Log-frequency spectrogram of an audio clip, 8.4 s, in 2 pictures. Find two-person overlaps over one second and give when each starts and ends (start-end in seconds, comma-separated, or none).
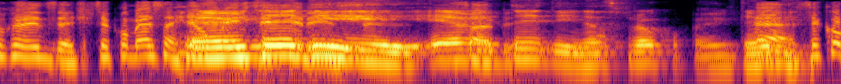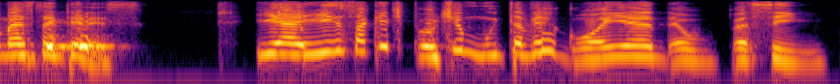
0.9-2.6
